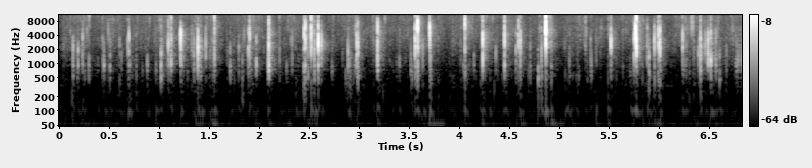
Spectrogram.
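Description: Fingertips and nails scratch the textured surface of a flat bath mitt made of coarse woven natural fibre, sealed in a thin printed plastic packet standing upright on a table. The result is a quiet stream of dry, crinkly scratches and sharp, bright plastic crackles that snap off instantly. A low hum sits steadily underneath.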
